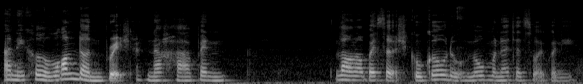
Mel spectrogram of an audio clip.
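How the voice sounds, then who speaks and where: Woman, English teacher, Thai accent, spells words out letter by letter, very slow, patient classroom delivery. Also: mid-range voice, fairly even intonation, creaky. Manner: spells words letter by letter and repeats them slowly.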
